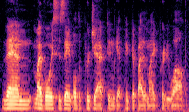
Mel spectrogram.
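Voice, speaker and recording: A man's voice: on the low side, little pitch movement, fairly quick. A man hosting a live music stream, chatting easily and rambling with his viewers between songs, picked up by a mic a few feet away. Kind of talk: casual chat between songs. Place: home room in California. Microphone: open-air mic three or four feet away. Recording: roomy echo from a distant open mic.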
